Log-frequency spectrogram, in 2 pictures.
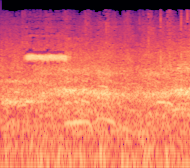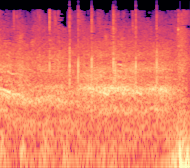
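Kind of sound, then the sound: crowd, football stadium crowd cheering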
